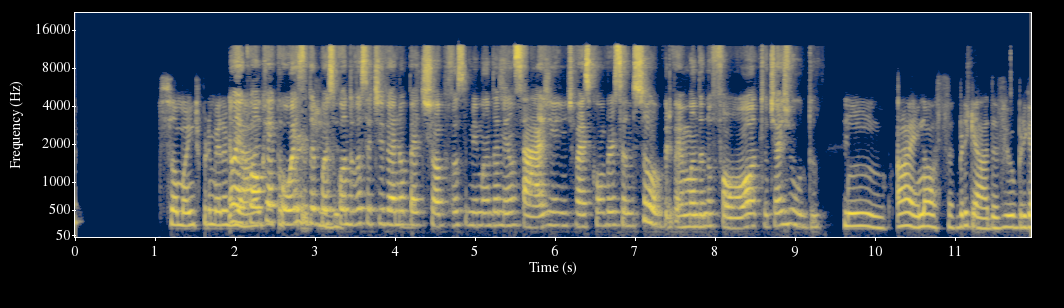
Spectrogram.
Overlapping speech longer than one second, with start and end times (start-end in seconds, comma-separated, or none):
1.9-3.4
